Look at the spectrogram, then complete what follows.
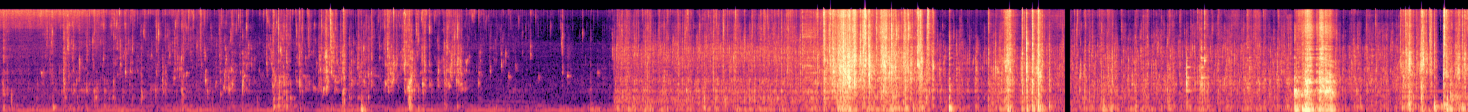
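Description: Seafood cream sauce bubbling in a non-stick frying pan as cream is poured in, then a metal slotted spatula stirring and scraping the pan, with several loud bouts of clattering as cooked mussels in their shells are tipped in and stirred through the sauce.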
